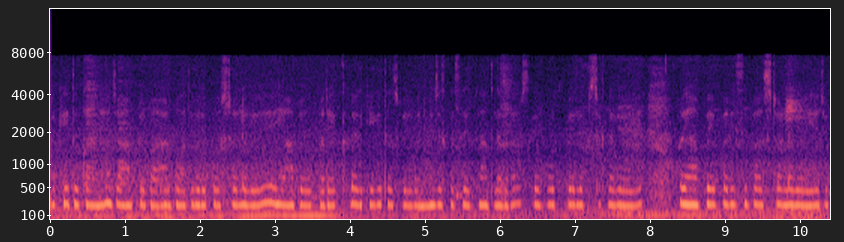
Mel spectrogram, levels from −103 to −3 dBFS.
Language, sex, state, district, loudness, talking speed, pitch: Hindi, female, Uttarakhand, Tehri Garhwal, -34 LUFS, 225 wpm, 230 Hz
